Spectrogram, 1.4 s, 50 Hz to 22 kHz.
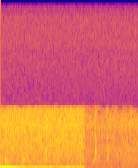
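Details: Normal vesicular breath sounds heard with a stethoscope at symmetric points along the scapular line on the back (7th–9th intercostal spaces), equal on both sides.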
